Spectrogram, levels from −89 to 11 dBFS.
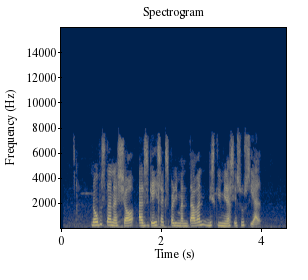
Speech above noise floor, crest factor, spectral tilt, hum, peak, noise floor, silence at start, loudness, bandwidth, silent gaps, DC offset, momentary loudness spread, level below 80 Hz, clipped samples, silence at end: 33 dB; 18 dB; -4.5 dB/octave; none; -2 dBFS; -51 dBFS; 0.6 s; -18 LUFS; 7.8 kHz; none; under 0.1%; 6 LU; -58 dBFS; under 0.1%; 0.55 s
